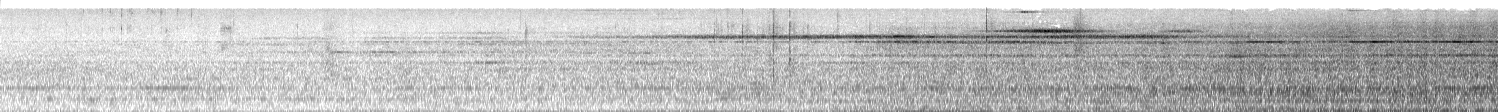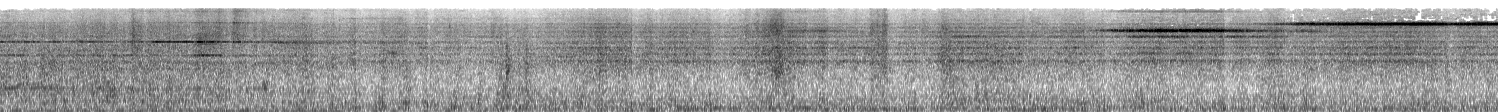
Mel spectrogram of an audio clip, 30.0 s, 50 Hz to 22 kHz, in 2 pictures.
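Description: Irish Rail 071 class diesel locomotive, a 12-cylinder EMD two-stroke, approaching and passing, growing steadily louder over the first twelve seconds or so. It is followed by the rumble of wagons loaded with continuous welded rail, with high wheel squeal and wheels clicking over the rail joints.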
